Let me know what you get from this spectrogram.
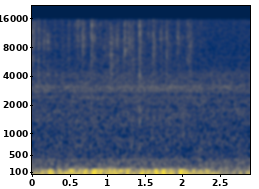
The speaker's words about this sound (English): Right, if you hear typing, that's me firing off the tweets. Right. So apologies for that.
